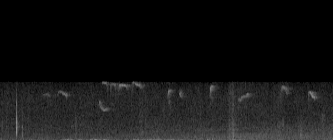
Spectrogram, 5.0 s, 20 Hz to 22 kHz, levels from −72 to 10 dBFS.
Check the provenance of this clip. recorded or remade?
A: recorded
